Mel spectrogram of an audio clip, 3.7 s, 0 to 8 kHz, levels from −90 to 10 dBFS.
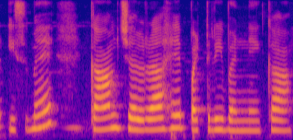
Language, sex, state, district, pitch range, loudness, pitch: Hindi, female, Gujarat, Valsad, 225-265 Hz, -17 LUFS, 235 Hz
